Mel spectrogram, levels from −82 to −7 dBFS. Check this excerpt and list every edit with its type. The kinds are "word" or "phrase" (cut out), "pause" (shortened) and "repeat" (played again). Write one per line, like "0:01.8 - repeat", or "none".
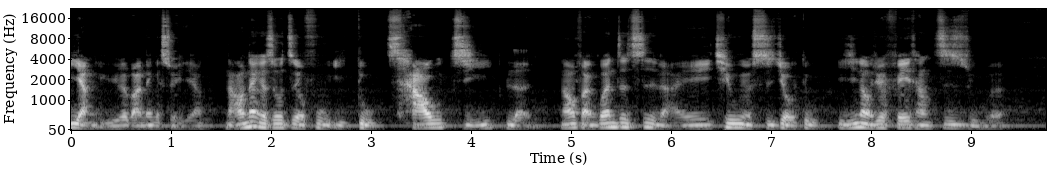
0:01.4 - pause
0:03.1 - pause
0:04.8 - pause
0:07.6 - pause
